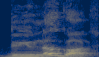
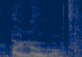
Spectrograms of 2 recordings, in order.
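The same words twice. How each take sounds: First: Louder question leaning on KNOW; raised, emphatic "know" in a challenge; posed question. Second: Low, soft "I know God"; reply quietly, dropping away after "know"; hushed, matter-of-fact imitated reply; assured answer. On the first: Acted. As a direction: ask pointedly, punching the word "know". Acts question put to grandchild. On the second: Acts the grandchild's assured answer.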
